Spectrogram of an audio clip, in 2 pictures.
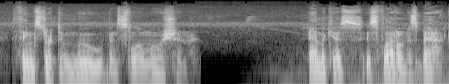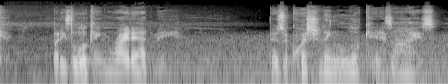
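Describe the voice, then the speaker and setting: A man's voice: mid-range voice, a bit bright, a little hiss or hum. A man narrating a visual novel in the first person, theatrical and immersed in the story. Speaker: narrator and voice performer. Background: music under the voice.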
